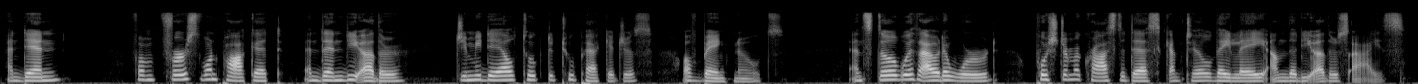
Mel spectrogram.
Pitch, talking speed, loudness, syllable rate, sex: 180 Hz, 150 wpm, -21 LUFS, 4.2 syllables/s, female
